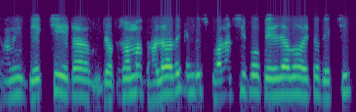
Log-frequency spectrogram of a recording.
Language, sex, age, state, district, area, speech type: Bengali, male, 18-30, West Bengal, Dakshin Dinajpur, urban, conversation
